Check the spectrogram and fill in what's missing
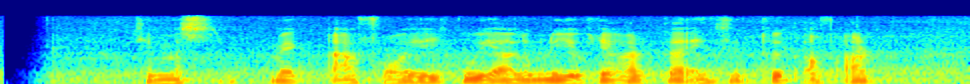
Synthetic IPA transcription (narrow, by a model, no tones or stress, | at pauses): d͡ʒeməsmɛk̚afɔjkuwialumnijuk̚ʒ̥akart̪aʔḭnst̪it̪ut̪ɔfa̰rt̪̚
